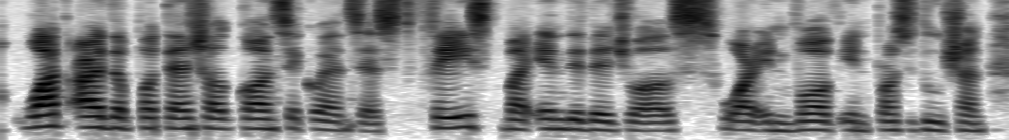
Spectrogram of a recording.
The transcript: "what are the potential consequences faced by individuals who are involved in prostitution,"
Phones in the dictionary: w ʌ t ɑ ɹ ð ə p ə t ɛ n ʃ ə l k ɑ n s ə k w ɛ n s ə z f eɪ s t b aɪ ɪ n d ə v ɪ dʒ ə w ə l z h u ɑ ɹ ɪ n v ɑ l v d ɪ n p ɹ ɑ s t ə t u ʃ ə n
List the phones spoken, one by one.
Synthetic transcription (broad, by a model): w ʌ t ɑ ɹ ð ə p ə t ɛ n ʃ ə l k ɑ n s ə k w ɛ n s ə s f eɪ s t b aɪ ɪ n d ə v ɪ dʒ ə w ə l s h u ɑ ɹ ɪ n v ɑ l v d ɪ n p ɹ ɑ s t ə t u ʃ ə n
